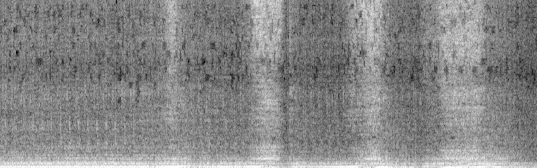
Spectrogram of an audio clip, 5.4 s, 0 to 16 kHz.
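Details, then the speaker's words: 1973 Scamp V8 after replacing a leaking Holley Blue fuel pump and adding a fuel filter: even, low idle burble that rises smoothly on throttle blips, with no misses or knocks; the pump is pulsating properly. "Nothing wrong with that. Now we got the engine running."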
